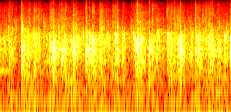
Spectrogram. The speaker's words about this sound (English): Can we give the woman of God a hand clap?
